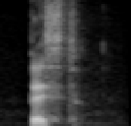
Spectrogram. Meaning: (noun) 1. plague (disease) 2. brat 3. pest; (interjection) wow, oh my God, holy shit (an exclamation denoting surprise or astonishment)
- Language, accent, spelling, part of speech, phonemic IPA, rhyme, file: French, France, peste, noun / interjection / verb, /pɛst/, -ɛst, LL-Q150 (fra)-peste.wav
